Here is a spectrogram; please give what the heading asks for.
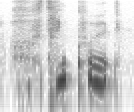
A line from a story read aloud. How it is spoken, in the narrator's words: whispered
